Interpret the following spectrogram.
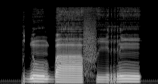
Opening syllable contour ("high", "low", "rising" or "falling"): high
